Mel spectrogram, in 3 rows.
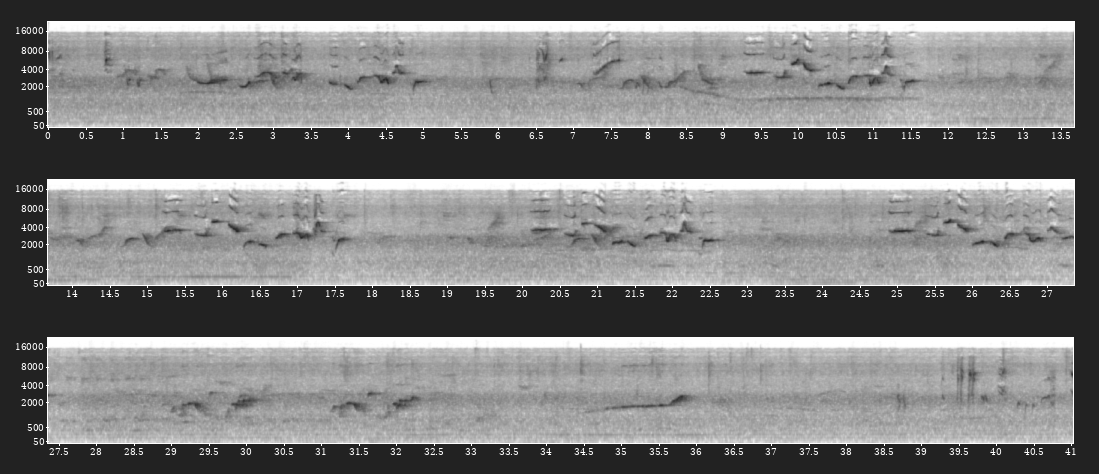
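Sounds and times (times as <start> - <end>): bird chattering song: 38.6 - 41.0.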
